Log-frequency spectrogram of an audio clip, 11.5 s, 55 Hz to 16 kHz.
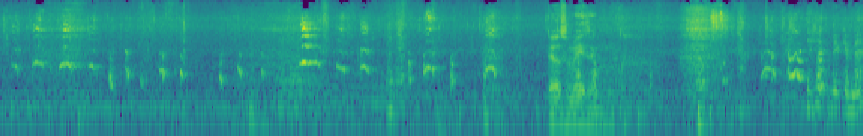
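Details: German Shepherd litter, 20 days old, during their first meal: repeated short high whimpers and squeaks through the first half, then louder bursts of broadband noise with human voices mixed in.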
